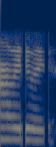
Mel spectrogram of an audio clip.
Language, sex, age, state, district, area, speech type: Malayalam, female, 30-45, Kerala, Palakkad, urban, conversation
